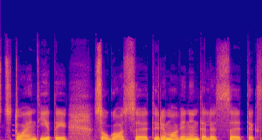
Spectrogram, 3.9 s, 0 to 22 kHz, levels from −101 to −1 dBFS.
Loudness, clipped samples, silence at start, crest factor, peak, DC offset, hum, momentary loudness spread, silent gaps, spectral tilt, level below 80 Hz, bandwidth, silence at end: -24 LUFS; under 0.1%; 0.1 s; 16 dB; -8 dBFS; under 0.1%; none; 4 LU; none; -5.5 dB/octave; -62 dBFS; 15.5 kHz; 0 s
